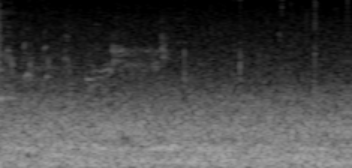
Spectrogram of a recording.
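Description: Steady outdoor background noise, an even rumble and hiss with no distinct event.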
